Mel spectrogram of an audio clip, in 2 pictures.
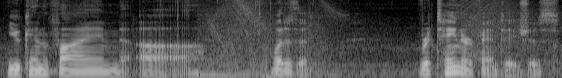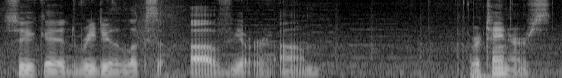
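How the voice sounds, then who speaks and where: A man streaming a game, chatting casually and thinking aloud in a halting, muttering way as he plays. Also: fairly low pitch, expressive, gravelly, soft background music. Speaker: game livestreamer. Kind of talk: casual livestream chat with gameplay commentary.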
